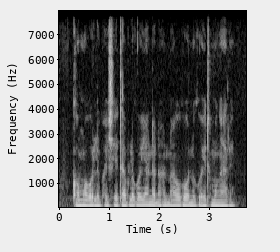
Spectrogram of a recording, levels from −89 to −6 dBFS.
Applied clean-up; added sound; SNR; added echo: none; none; none; none.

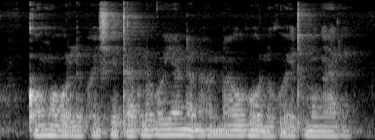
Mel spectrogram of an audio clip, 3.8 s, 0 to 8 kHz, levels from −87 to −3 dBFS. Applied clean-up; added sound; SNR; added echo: none; none; none; reverberation time 0.5 s.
